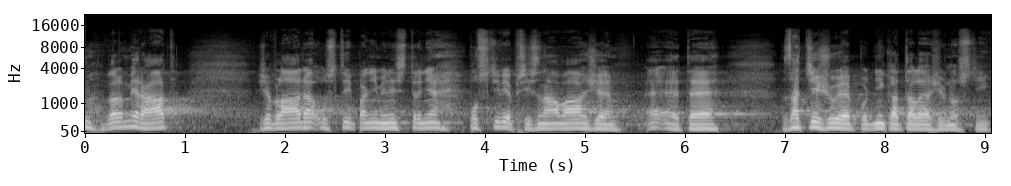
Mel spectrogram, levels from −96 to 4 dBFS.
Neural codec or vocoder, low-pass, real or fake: vocoder, 44.1 kHz, 128 mel bands every 512 samples, BigVGAN v2; 14.4 kHz; fake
